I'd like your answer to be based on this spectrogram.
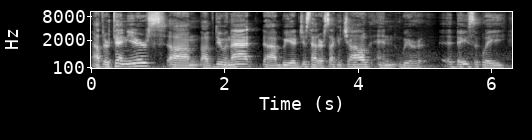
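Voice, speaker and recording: A man's voice: mid-range voice, fairly even intonation, normal speed, slight background noise. A man in his forties with a Canadian accent, a chiropractor chatting casually as an interview guest, rambling through stories with dry, self-deprecating humor.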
